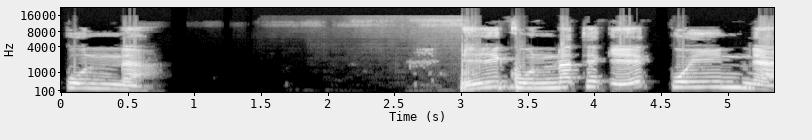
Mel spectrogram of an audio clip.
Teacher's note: কন্যা থেকে কুইন্যা একটা স্বরধ্বনি চলে আসলো।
